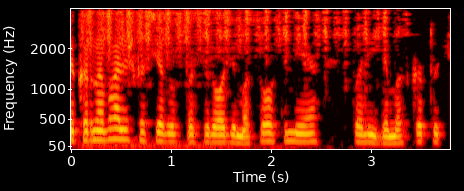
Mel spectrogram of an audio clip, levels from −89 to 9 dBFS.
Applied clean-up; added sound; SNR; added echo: classical method Wiener filter.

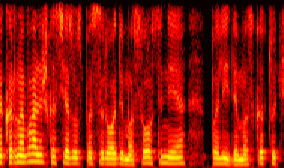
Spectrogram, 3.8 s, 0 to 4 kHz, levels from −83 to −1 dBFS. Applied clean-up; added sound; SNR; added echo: none; none; none; none.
